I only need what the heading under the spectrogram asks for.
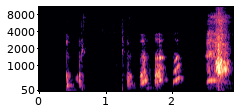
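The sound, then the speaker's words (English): A dog lets out a quick series of short, yappy barks in uneven bursts, then one louder, harsher bark to finish, with no talking in between. “That's all right. Every horseman has a dog.”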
